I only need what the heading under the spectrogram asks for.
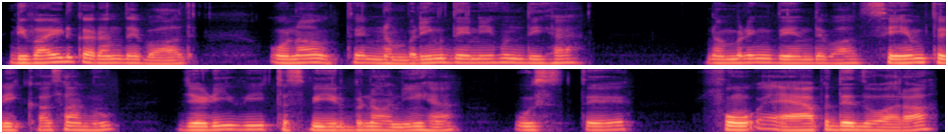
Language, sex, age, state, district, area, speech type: Punjabi, male, 18-30, Punjab, Pathankot, urban, spontaneous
